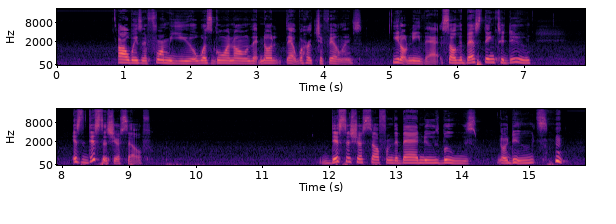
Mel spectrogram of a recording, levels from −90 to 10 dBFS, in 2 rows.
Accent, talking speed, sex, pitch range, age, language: American, 135 wpm, female, 170-215 Hz, 30-49, English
